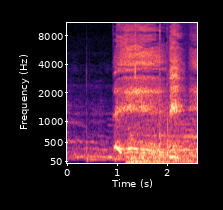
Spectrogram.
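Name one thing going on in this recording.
A man screams loudly up close.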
